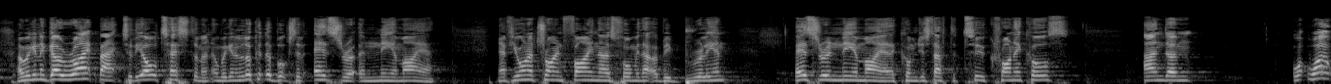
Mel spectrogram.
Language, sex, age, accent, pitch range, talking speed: English, male, 40-59, British, 165-210 Hz, 225 wpm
